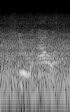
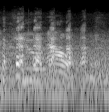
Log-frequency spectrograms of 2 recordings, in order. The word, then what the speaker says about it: Puyallup: It's Puyallup. I always say it wrong. That's okay. Puyallup.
